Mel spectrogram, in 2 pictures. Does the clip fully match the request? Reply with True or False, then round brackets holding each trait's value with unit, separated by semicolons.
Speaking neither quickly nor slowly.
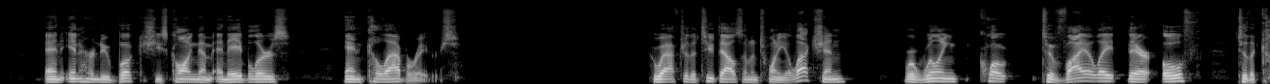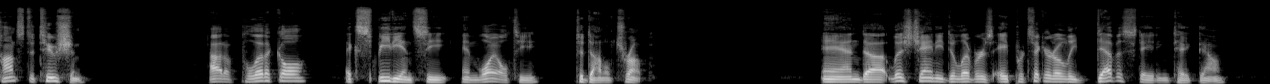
False (105 wpm)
